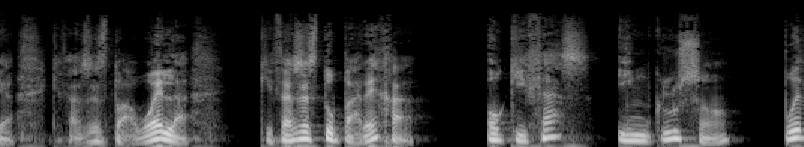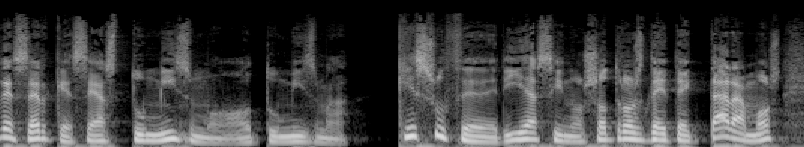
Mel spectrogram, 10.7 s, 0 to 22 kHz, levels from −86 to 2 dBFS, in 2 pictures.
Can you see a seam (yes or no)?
no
